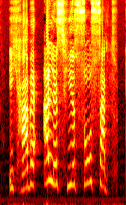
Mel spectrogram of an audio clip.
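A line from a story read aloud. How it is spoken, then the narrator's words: Angry roar. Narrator (German): brüllte Fridolin erbost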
